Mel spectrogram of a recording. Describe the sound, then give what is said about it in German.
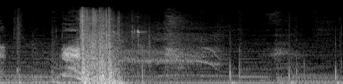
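A single heavy thud as a shoulder rams into a locked, heavily panelled wooden door, a loud impact that rattles the wood before fading into quiet room tone. “Die Tür war verschlossen, also ließ ich sie eine meiner Schultern spüren.”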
